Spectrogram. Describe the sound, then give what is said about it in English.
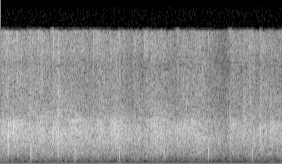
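Audience clapping hands, a steady, dense patter of many claps that continues without a break. “Oh, you can clap those hands.”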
